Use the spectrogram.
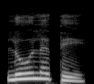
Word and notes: ಲೋಲತೆ: lōlate

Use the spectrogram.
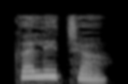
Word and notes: ಗಾಲೀಚ: gālīca

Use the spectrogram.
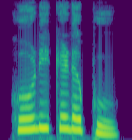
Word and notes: ಕಡುಗಡುಪು: kaḍugaḍupu

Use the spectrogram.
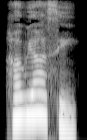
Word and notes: ಹವ್ಯಾಸ: havyāsa

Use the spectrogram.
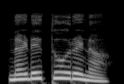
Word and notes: ನಡೆತೋರಣ: naḍe tōraṇa; Kannada

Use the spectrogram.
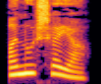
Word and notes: ಅನುಶಯ: anuśaya

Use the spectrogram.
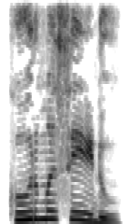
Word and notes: ಕೂರ್ಮಸೆಯಿಡು: kannada

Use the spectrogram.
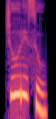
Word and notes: ಚಾರಿಸು: cārisu

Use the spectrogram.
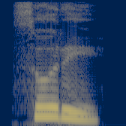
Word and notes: ಸೊರೆ: Kannada

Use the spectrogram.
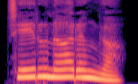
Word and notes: ಚೇರುನಾರಂಗ: cēru nāraŋga

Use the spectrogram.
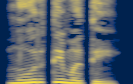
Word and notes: ಮೂರ್ತಿಮತಿ: Kannada

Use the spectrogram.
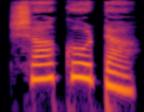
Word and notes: ಶೇಕಡಾ: śekaḍā

